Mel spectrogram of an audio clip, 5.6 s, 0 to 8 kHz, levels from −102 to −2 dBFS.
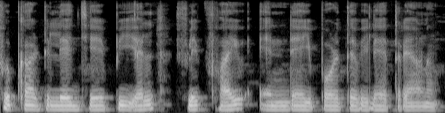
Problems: none marked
